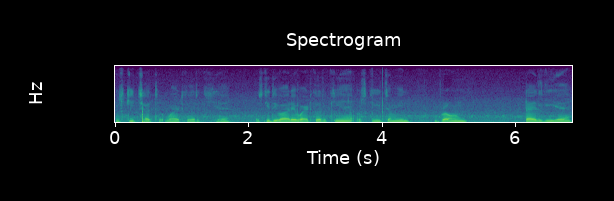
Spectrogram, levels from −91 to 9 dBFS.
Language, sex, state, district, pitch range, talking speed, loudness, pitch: Hindi, male, Uttar Pradesh, Muzaffarnagar, 110-125 Hz, 155 wpm, -18 LUFS, 120 Hz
